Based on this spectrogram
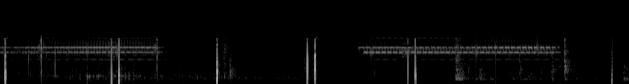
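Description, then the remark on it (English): A telephone rings in two long bursts of bright, warbling trill with a short gap between, plus a few sharp clicks, with no talking. “I'm on the phone right now. You'll have to call me back, okay?”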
